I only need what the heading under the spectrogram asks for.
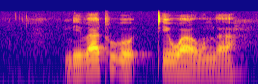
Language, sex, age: Venda, male, 22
